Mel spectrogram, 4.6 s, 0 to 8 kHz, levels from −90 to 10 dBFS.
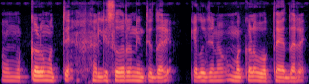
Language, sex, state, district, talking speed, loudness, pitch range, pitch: Kannada, male, Karnataka, Koppal, 130 wpm, -18 LUFS, 130-145 Hz, 140 Hz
